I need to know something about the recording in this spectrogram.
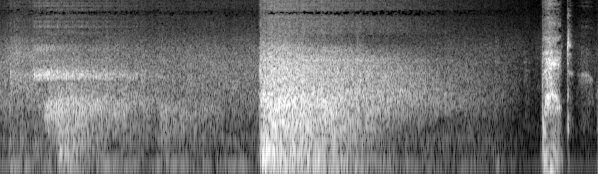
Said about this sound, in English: the sound of the locked door flying open and slamming shut, which she recorded from inside the squash court. She said that this happened three times, despite the fact that the catch was down.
